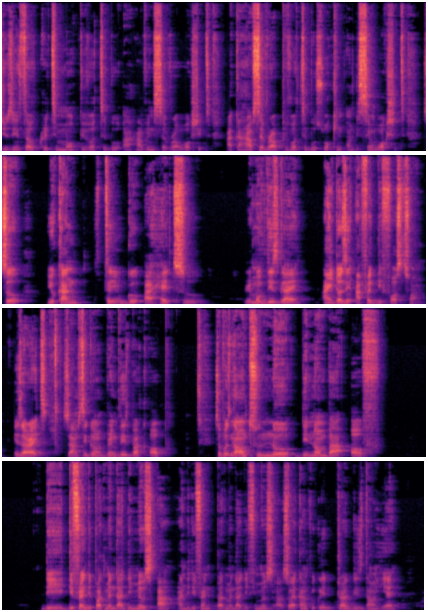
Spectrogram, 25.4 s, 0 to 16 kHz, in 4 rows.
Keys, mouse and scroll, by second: 0.7 click, 2.4 click, 4.2 click, 5.1 click, 9.6 click, 13.7 click, 20.1 click, 22.8 click.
